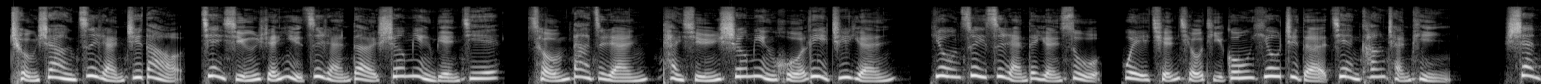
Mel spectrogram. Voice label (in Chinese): 女 年轻甜美, 房地产广告; 善德国际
